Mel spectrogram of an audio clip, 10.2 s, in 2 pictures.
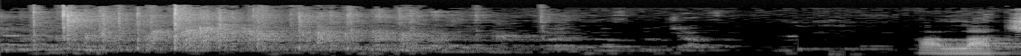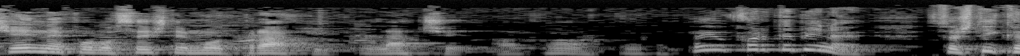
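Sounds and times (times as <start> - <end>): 
applause, hands clapping: 0.0 - 3.0
speech: 4.6 - 10.1.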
